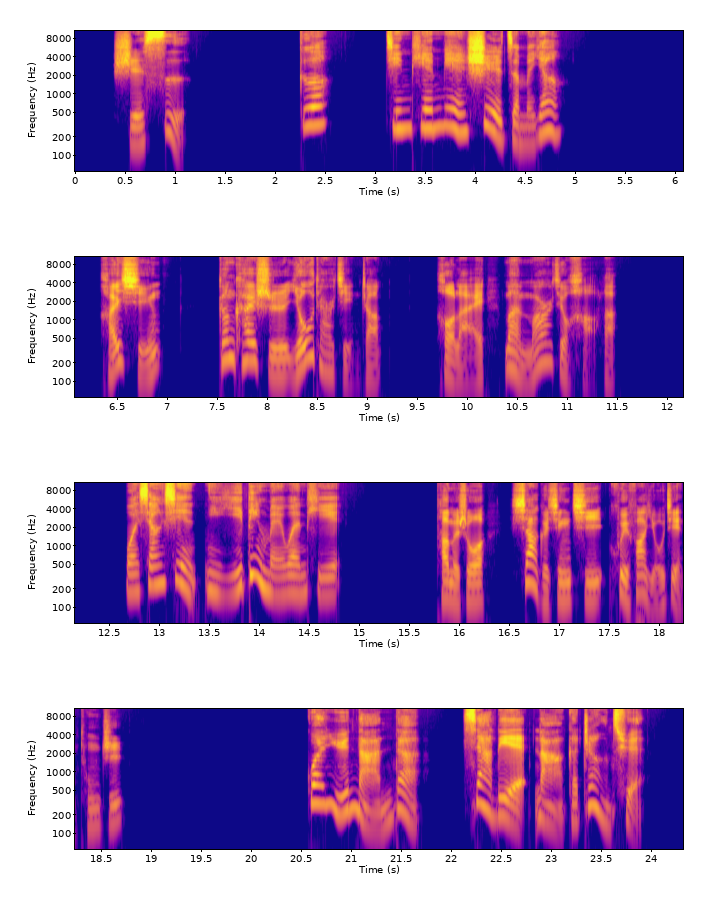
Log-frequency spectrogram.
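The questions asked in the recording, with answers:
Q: 关于男的,下列哪个正确?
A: 他今天去面试了,下星期会收到邮件通知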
